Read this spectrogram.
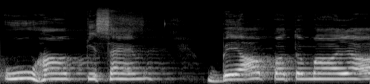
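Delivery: slow, drawn-out scripture chant; slow devotional recitation of the verse. Shown as a demonstration. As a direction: recite each word slowly and reverently.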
